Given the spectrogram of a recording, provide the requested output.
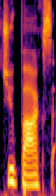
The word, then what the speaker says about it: JKBX: So we pronounce it Jukebox, but it's spelled JKBX. So think like a stock ticker symbol.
